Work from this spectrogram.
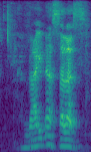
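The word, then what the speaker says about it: rhinoceros: इसके भी शुरुआत में क्या है? आर एच है। क्या है? आर एच। इसमें भी क्या रहेगा अपना? एच साइलेंट रहेगा। अर्थात एच का उच्चारण नहीं होगा।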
